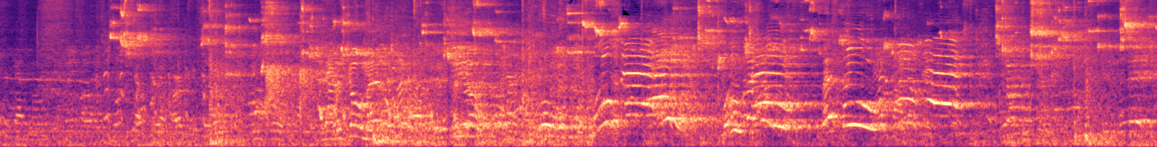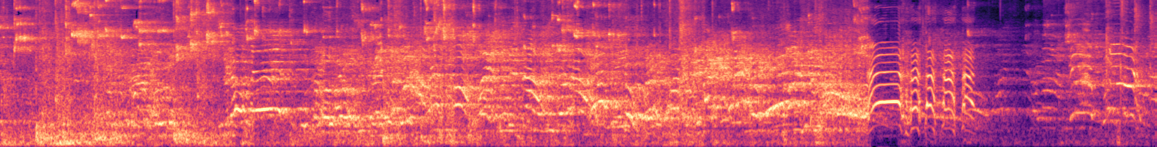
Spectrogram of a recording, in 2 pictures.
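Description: Basketball game sounds in a large gymnasium: a ball bouncing on the hardwood court amid the voices of players and spectators, echoing in the hall.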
